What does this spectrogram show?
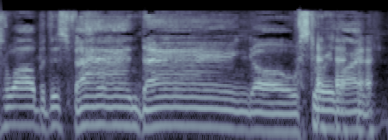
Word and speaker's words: Fandango: You gotta say it right. You gotta make sure you let the A's breathe. Fandango.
